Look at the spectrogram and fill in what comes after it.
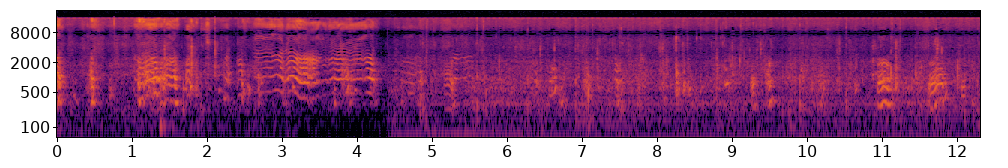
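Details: Young Leonberger puppies, nine days old, at a French kennel: wavering, rising and falling whines early on, then quieter scattered squeaks and snuffles from the litter, with a steady low background hum.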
